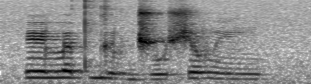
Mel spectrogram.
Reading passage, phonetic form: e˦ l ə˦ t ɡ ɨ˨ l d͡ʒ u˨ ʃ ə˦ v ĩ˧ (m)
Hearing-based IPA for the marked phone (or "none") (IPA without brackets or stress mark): ŋ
